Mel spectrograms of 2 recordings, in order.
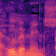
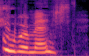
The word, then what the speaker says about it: Übermensch: And then it gradually like transformed into his updated like portrait right now for his latest album, Übermensch. Is that how you pronounce it? – Yeah, Übermensch. – Übermensch.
